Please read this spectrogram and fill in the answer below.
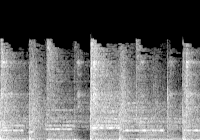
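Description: Instrumental background music with a steady beat and sustained bass notes.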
